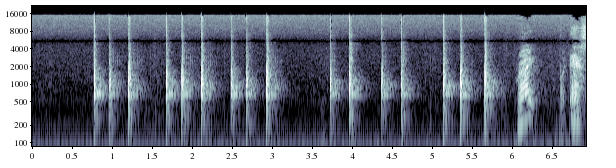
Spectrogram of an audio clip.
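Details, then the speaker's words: Fourth heart sound (S4 gallop): S4 falls just before and very close to S1, giving a "Tennessee" cadence of S4-S1-S2. "S 4 is so close to s 1 that when I do rid of fashion right over notice look a bit because it sounds like Tennessee Tennessee Tennessee Tennessee s what s 4 s 1 s 2 yeah"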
